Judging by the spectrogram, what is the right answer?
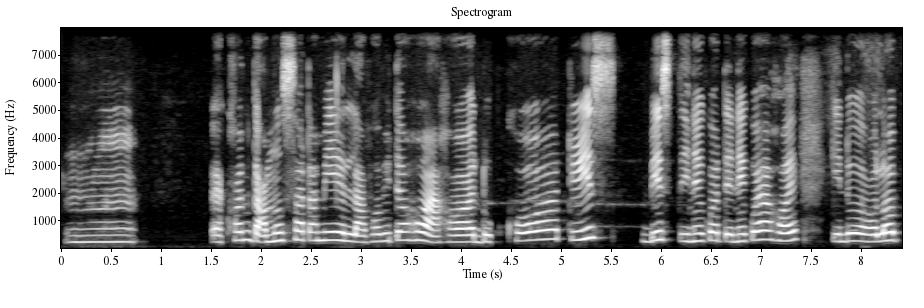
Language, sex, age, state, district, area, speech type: Assamese, female, 30-45, Assam, Dibrugarh, rural, spontaneous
